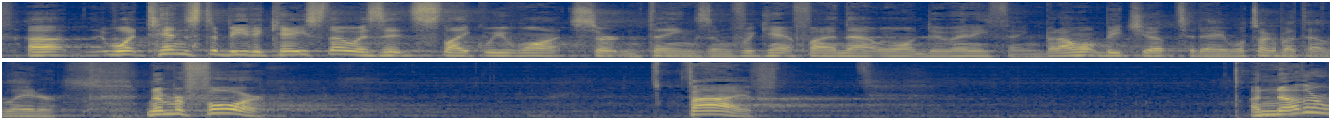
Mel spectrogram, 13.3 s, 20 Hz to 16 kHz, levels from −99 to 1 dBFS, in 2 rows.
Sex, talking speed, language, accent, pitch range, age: male, 185 wpm, English, American, 155-200 Hz, 30-49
